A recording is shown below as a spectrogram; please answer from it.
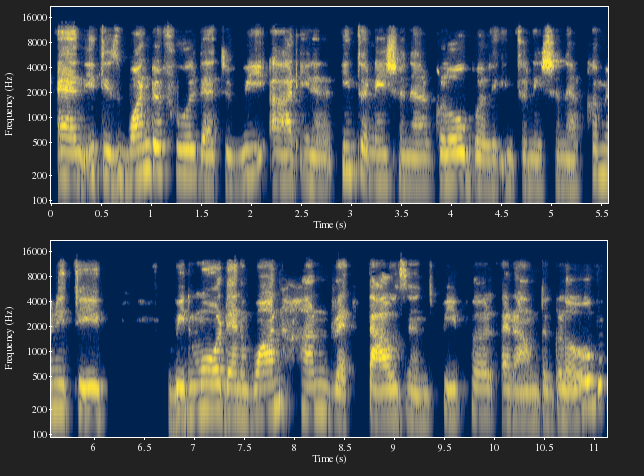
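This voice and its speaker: A woman with a Hungarian accent hosting a live online interview, speaking in a halting way with many fillers. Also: lowish voice, fairly even intonation, darkish tone. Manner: slow, halting, with frequent fillers. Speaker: host. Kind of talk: live social media interview.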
